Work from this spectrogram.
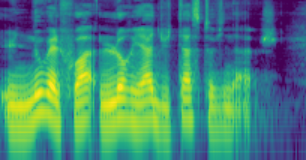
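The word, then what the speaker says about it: Tastevinage: nouvelle fois lauréat du tastevin âge et ce n'est pas une faute d'accent c'est la bonne prononciation en effet le marché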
